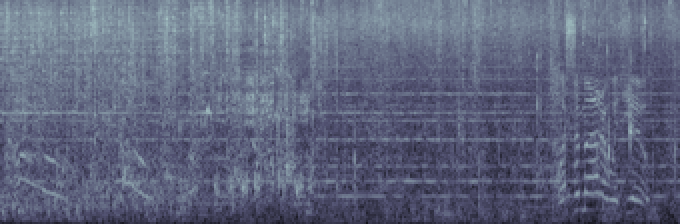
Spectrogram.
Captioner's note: horses neighing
